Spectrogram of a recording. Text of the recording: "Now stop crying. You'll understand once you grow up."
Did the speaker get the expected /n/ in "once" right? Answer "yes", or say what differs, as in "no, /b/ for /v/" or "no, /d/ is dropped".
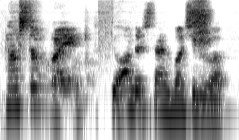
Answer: no, /n/ is dropped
